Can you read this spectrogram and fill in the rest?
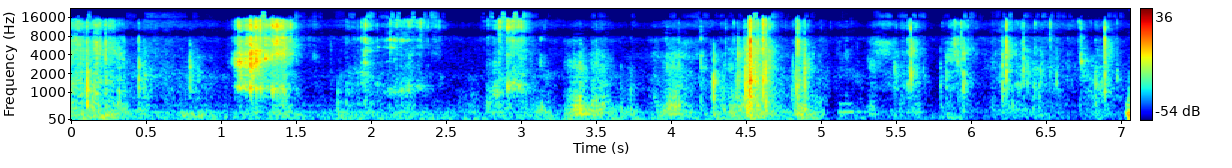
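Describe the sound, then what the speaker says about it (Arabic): Sharp crunchy bites and chewing of a sweet pepper flavoured Egyptian snack, close to the mouth, in repeated bursts with brief pauses and some bag crinkling. "يلا بينا ندوقوا طعمه."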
